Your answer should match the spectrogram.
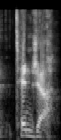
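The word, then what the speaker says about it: Tinja: about a girl named how are we pronouncing her name is it Tenya d man I tenja tja not Tenya yeah about a girl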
